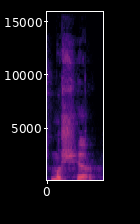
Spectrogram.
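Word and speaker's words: Mushir: So he had sent this letter with Qais ibn, it's spelled here M-U-S-A-H-R, but I've been told that it's Mushhir, is the way it should be pronounced.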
